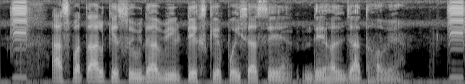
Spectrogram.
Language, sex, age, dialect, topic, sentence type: Bhojpuri, male, 25-30, Northern, banking, statement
